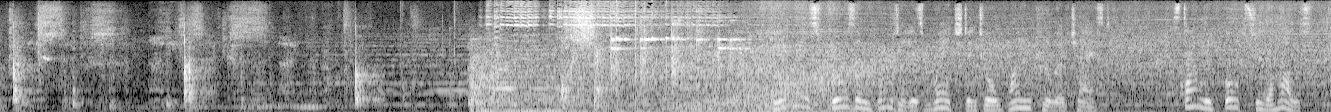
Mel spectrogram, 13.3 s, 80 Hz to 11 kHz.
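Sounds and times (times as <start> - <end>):
glass bottles clinking while searching a wine cellar for a bottle: 4.7 - 8.3
speech: 7.8 - 13.2.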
